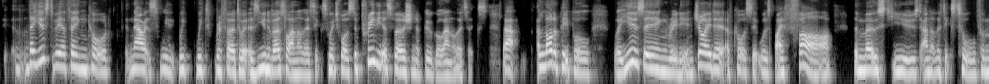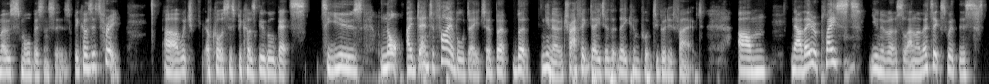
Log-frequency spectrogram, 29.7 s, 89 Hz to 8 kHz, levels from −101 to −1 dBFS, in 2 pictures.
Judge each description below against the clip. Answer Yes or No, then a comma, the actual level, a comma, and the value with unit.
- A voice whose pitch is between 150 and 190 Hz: Yes, medium, 185 Hz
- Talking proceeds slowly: No, average, 180 wpm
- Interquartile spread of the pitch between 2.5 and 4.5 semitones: Yes, average, 3.4 semitones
